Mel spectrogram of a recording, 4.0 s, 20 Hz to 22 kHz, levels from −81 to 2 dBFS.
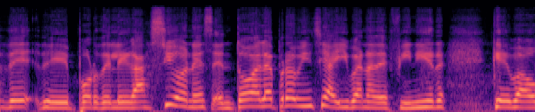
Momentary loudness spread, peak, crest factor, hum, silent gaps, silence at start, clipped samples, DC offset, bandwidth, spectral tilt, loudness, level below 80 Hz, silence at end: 3 LU; -6 dBFS; 16 dB; none; none; 0 s; under 0.1%; under 0.1%; 17 kHz; -4 dB/octave; -22 LUFS; -44 dBFS; 0 s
